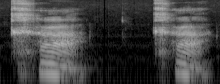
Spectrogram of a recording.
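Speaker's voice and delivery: "ka" con la a alargada, suave y despacio; vocal larga. Shown as a demonstration. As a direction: estira la a de "ka". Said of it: "alargo la pronunciación de la vocal A". (mostrando la a con diéresis de "ka", alargada)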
